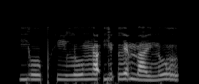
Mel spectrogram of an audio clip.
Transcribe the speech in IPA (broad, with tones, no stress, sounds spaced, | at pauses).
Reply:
j o˨ ʊ̯ pʰ i˨ l o˦ ŋ ä˦ ʔ j ɪ˦ ʔ l ɛ̰˦˨ m a˨ ɪ̯ n o̰˦˨ ʊ̯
